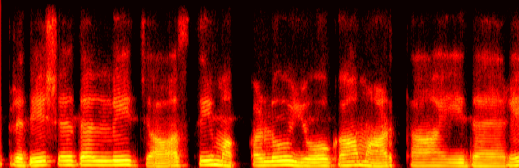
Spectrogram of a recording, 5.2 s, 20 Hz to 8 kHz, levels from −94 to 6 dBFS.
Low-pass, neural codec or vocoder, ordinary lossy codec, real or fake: 7.2 kHz; codec, 44.1 kHz, 7.8 kbps, DAC; Opus, 16 kbps; fake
